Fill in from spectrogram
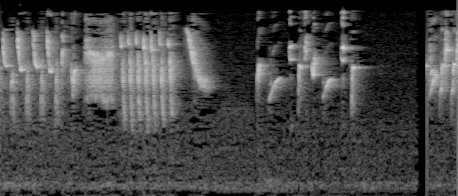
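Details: European goldfinch's clear native song for tutoring chicks: a rapid tinkling trill and buzzy rattle, a drawn-out pause, a scattered run of twittered notes, another silence, and a final burst.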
